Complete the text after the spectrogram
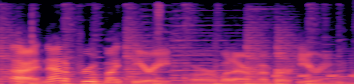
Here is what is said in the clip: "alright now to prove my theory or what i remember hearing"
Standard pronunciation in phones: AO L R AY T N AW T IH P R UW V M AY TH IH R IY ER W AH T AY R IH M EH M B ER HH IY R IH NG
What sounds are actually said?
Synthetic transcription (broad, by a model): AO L R AY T N AW T IH P R UW V M AY TH IH R IY ER W AH T AY R IH M EH M B ER HH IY R IH NG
